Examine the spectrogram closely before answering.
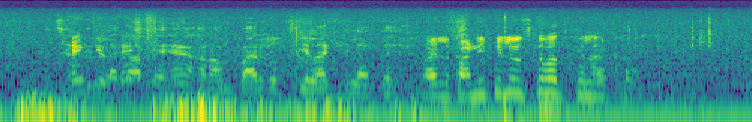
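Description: Men talk quietly at a distance outdoors.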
